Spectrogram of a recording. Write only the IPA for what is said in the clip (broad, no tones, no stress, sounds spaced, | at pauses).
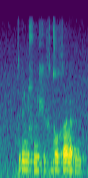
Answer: k r ɨ ɲ ɨ ɬ ɲ ʌ ʃ ɨ x d o x ʌ l ɐ ʔ ɨ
